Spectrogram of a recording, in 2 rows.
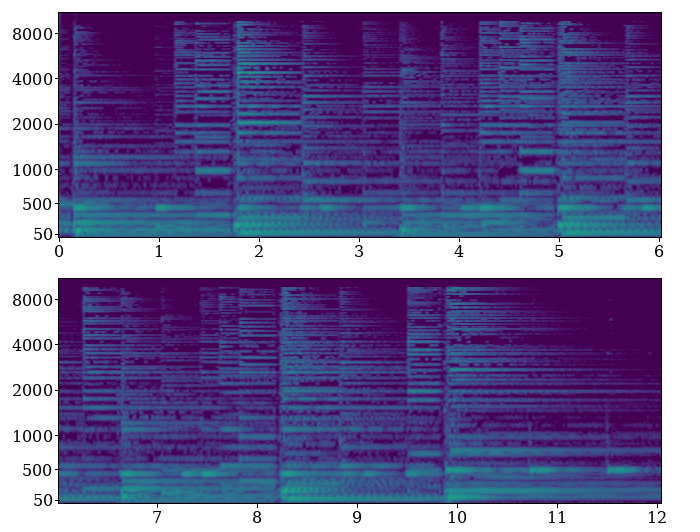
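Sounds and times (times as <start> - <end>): strummed acoustic guitar chords: 0.0 - 12.0.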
